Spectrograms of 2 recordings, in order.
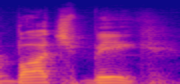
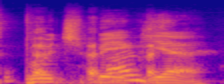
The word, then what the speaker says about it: Butch Vig: Okay, next one is what you prefer best, Steve Albini or Butch Big? Who's Butch Big? Butch Vig? Yeah. Butch Vig? Butch Vig. Yeah. Sorry for my bad pronunciation. It's Butch Vig.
